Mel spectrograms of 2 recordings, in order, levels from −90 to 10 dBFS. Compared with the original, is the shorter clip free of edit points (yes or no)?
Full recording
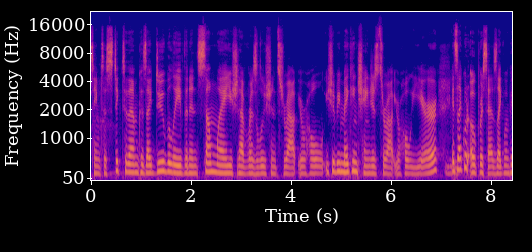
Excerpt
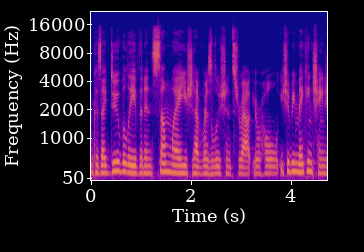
yes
